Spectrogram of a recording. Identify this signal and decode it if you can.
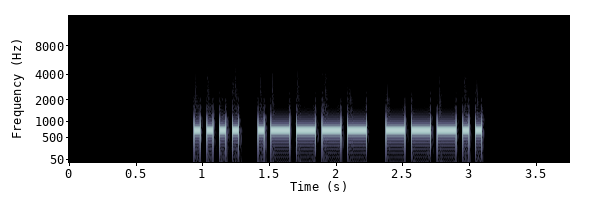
Morse code, heard as a keyed tone, about 25 wpm, 700 Hz. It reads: H18
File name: Three Letter-Number Combinations - 25wpm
